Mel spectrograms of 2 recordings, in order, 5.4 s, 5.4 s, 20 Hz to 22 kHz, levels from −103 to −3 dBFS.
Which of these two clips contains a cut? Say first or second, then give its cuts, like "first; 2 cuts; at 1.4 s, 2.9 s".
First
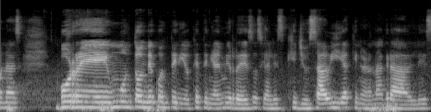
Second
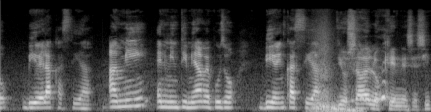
second; 2 cuts; at 1.2 s, 4.1 s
